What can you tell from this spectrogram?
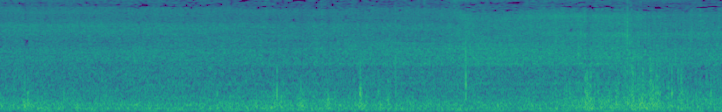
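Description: Steady tyre and wind noise inside a Toyota sedan's cabin, the car coasting in neutral at highway speed.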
